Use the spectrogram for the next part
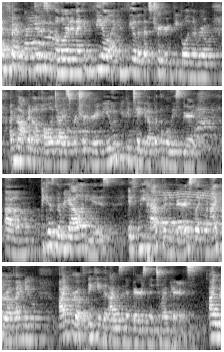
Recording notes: speaking in Moose Lake Pentecostal Camp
